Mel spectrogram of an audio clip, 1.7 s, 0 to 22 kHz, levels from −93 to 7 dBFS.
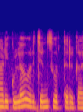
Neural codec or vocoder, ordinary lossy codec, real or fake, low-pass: none; none; real; 7.2 kHz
